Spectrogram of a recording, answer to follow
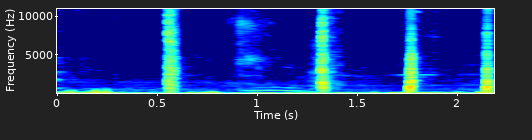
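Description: A small short-handled metal hand hoe striking dry, stony soil three times, sharp separate chops as it digs planting holes for turmeric rhizomes.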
